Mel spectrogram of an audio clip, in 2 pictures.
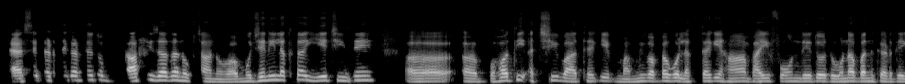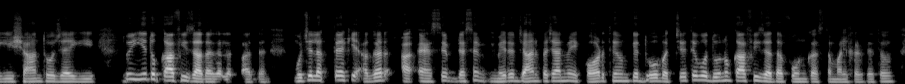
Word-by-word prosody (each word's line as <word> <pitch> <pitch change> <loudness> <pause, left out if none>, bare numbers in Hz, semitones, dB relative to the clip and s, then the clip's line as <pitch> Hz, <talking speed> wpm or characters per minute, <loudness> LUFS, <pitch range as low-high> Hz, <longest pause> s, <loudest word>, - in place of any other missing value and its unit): ऐसे 135 0 +1
करते-करते 200 +2 -3
तो 210 -1 -6 0.2
काफ़ी 165 +6 +4
ज़्यादा 195 0 +5
नुकसान 150 -6 -2
होगा, 120 +1 0
मुझे 145 +7 0
नहीं 200 +2 +2
लगता 210 +1 0
ये 185 -2 +1
चीज़ें 190 +2 -2
अ 195 - -11 0.5
अ, 140 -2 +2
बहुत 170 +7 +1
ही 205 - -1
अच्छी 190 - -6
बात 140 -3 0
है 150 - -2
कि 165 -1 -4 0.2
मम्मी-पापा 150 +5 0
को 160 +1 +3
लगता 140 +1 -3
है 150 - -1
कि 160 - 0
हाँ 145 +1 +1
भाई 140 +1 +1
फ़ोन 145 0 -5
दे 145 0 +1
दो, 150 -1 +4
रोना 140 +1 +2
बंद 145 -1 +1
कर 140 -2 0
देगी, 135 0 -2
शाँत 135 +2 -2
हो 145 - +2
जाएगी, 130 -1 0 0.3
तो 245 - -2
ये 245 +1 0
तो 245 - +4
काफ़ी 185 -4 +5
ज़्यादा 130 -4 +5
गलत 125 -1 -2
बात 120 +1 -5
है। 120 - -7 0.3
मुझे 155 +6 +3
लगता 200 +1 +2
है 200 - +4
कि 200 - -1
अगर 165 +3 +1
अ, - - +3
ऐसे 140 +5 -1
जैसे 145 +7 -2 0.2
मेरे 140 +5 0
जान-पहचान 155 +2 +2
में 165 -1 -1
एक 150 -1 -7
और 140 +3 +4
थे, 165 - +1
उनके 165 +1 -1
2 150 +2 +1
बच्चे 140 +5 -1
थे - - +3
वो 200 -1 +3
दोनों 170 +2 -1
काफ़ी 170 +2 +3
ज़्यादा 135 -4 +4
फ़ोन 130 -1 -2
का 130 - -1
इस्तेमाल 120 -1 -5
करते 115 +1 -6
थे, 135 +2 -5
150 Hz, 240 wpm, -24 LUFS, 135-180 Hz, 0.5 s, ज़्यादा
